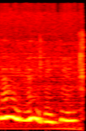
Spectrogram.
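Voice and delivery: short series of high-pitched hums; knowing hums. Acted. Bayaz avoids answering Logan, high wordless hums. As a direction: hum evasively in little rising bursts.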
